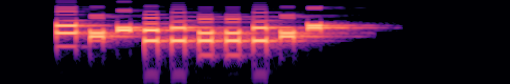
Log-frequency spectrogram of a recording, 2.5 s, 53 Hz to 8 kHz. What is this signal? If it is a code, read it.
Multi-frequency trunk signalling (R1, as on North American trunks), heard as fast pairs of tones, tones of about 70 ms. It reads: KP 30472273 ST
